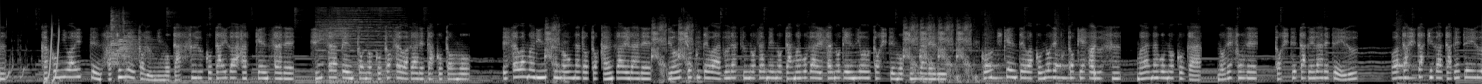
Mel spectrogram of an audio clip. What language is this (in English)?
Japanese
